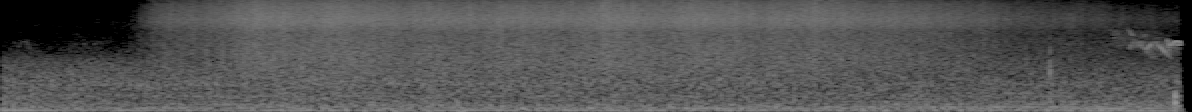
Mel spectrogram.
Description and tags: Leaves Rustling Edited
This is of leaves rustling on a tree due to a slight summer breeze.
Wind, OWI, Leaves, Blowing, Tree, Breeze, Nature, Summer, Relaxing, Leaf, Rustle, Trees, Rustling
